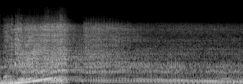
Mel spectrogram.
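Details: C7 Corvette V8, headers, X-pipe, stock exhaust, heard from the rear: sharp rev climbs quickly and drops back to a deep even burble, no knocks or rattles; normal revving.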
